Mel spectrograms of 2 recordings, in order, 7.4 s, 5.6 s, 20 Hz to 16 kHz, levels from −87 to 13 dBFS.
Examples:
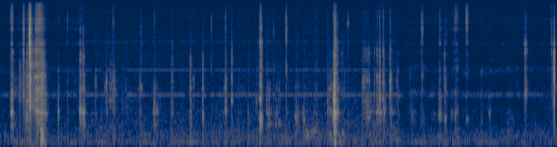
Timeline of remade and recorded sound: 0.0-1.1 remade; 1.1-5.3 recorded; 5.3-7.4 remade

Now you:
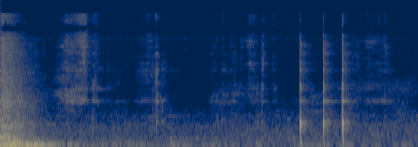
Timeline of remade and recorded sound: 0.0-0.4 remade; 0.4-1.5 recorded; 1.5-1.9 remade; 1.9-5.6 recorded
